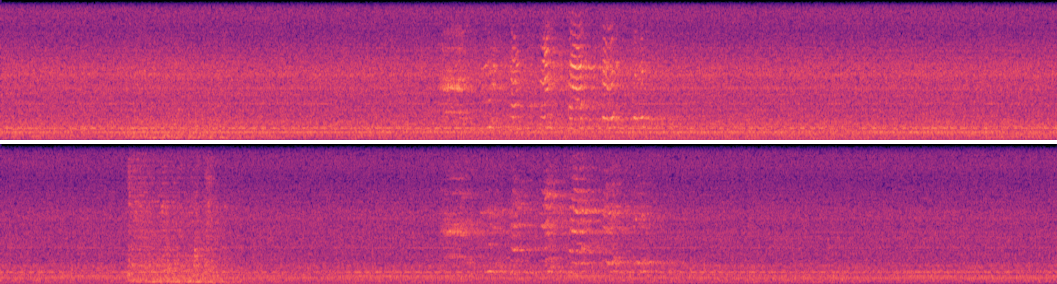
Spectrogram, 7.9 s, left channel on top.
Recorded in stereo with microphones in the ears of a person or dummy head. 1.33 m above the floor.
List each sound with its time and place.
0.9 s a sliding door: 55° right (ahead or behind), 1.6 m
3.3 s laughter: 55° left (ahead or behind), 3 m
